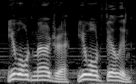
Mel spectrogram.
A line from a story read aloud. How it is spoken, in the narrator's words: Somebody shouted to him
